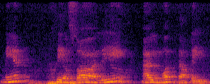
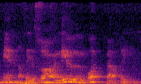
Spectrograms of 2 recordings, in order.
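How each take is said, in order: First: The words are read separately, not linked. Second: The words are linked into one smooth flow.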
